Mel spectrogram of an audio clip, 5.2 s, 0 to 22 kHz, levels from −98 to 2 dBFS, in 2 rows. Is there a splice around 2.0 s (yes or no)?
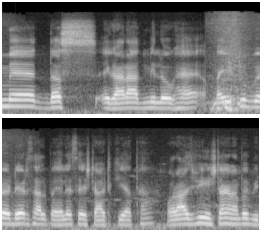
yes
